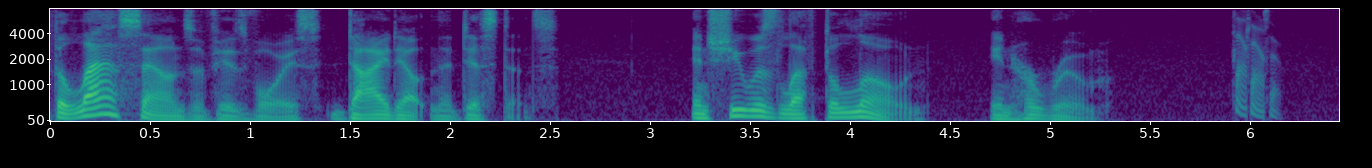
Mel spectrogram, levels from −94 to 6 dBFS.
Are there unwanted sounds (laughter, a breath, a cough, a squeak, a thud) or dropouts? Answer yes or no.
yes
